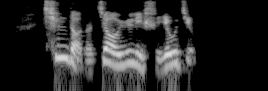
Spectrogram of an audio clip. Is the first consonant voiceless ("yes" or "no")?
yes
